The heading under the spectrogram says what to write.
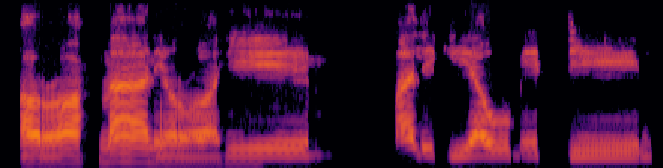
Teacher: Jadi, mimnya ini langsung bergabung dengan mim Maliki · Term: idgham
